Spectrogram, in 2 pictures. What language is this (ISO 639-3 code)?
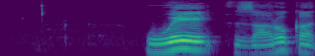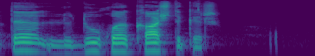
kur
